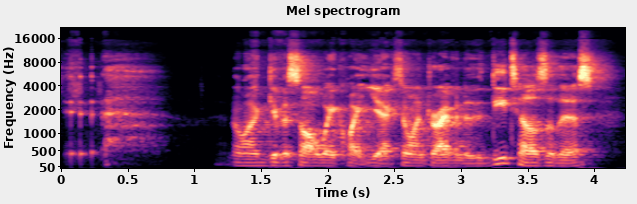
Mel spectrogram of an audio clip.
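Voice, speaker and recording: A man's voice: rumbling low, steady tone, fairly quick, a bit bright, echoey room. An American man co-hosting a casual podcast, rambling and correcting himself with lots of fillers. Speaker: podcast co-host.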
